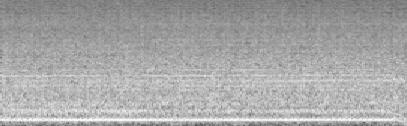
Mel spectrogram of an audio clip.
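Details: A car idles smoothly with a steady low hum and no stumble or misfire after fitting a brand-new replacement carburettor, with the electric choke wired to the alternator stator; fuel bowls were primed by cranking with coils disconnected before startup.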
